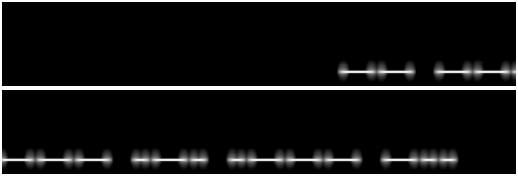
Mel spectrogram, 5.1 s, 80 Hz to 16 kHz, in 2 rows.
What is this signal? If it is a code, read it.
Morse code, heard as a keyed tone, about 25 wpm, 700 Hz. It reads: M0RJD
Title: DXCC-100 Call Signs - 5 Characters - Repeated 3x - 25wpm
